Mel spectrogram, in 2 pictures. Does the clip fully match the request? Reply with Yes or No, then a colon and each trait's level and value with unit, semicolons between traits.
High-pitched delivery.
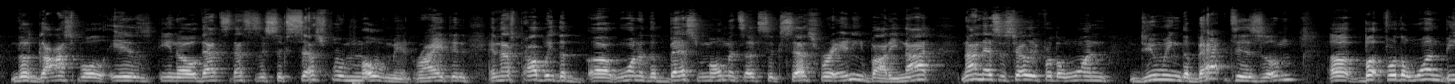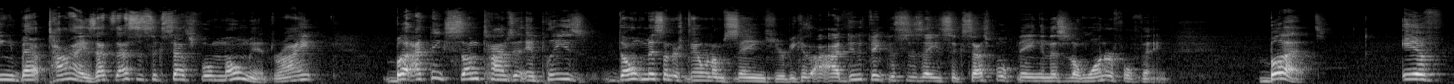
Yes: high, 195 Hz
